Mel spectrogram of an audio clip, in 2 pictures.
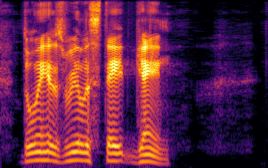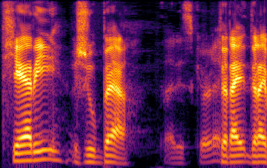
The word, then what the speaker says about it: Thierry: making that money doing his real estate game thierry did i pronounce it correctly you did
